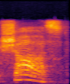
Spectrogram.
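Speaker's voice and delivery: high, falling exclamation; called-out foreign word. Acted. Player on the sand calls a word at the learner, high exclamation. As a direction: call it out as an instruction.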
